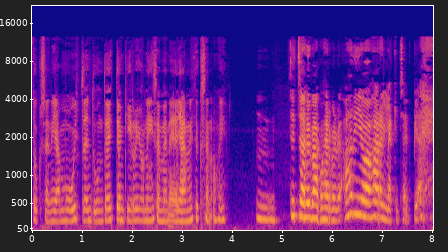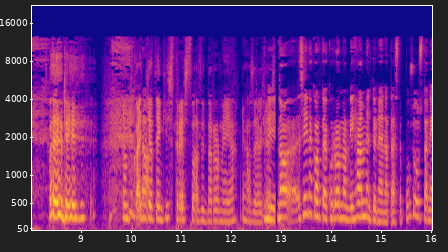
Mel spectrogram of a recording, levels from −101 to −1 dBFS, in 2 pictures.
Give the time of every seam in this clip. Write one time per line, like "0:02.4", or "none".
0:12.9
